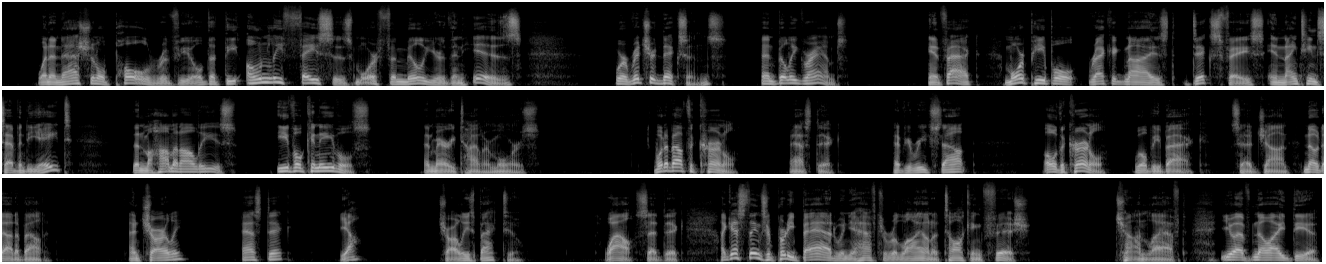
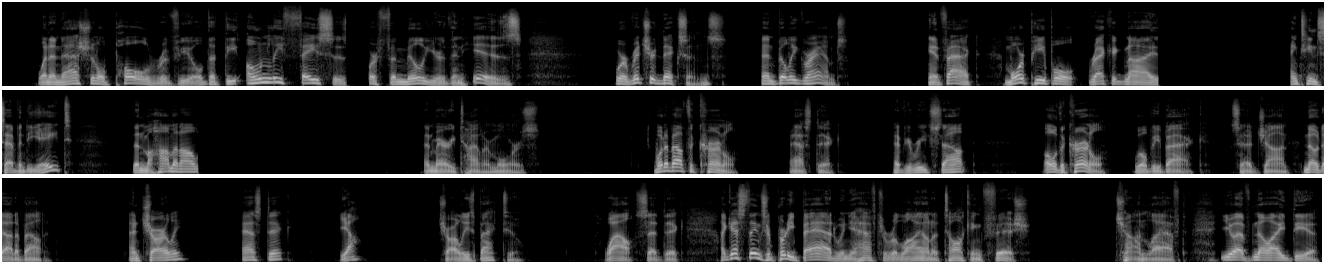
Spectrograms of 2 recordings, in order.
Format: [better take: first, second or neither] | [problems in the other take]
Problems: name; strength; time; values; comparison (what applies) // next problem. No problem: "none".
first | audio cutting out; at 3.5 s, at 12 s for 1.5 s and at 15 s for 2 s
